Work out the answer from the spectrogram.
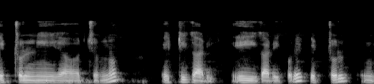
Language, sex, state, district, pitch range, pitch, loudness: Bengali, male, West Bengal, Jhargram, 90-100 Hz, 95 Hz, -19 LUFS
